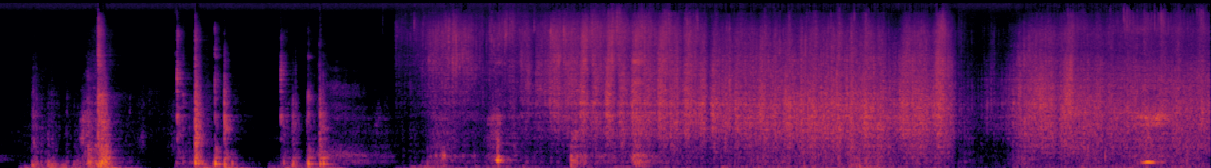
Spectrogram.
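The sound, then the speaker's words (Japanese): Body soap squeezed onto a sponge is worked into foam before being applied: a few wet squelching bursts, then a long steady stretch of crackly, squishy lathering that pauses briefly near the end before resuming. No one speaks. “つまり、ボディーソープが泡泡になる音、楽しんでね。”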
